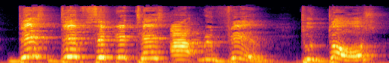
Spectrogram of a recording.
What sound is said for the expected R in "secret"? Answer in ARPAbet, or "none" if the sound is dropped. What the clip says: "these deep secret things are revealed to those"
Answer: R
